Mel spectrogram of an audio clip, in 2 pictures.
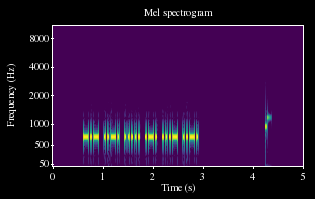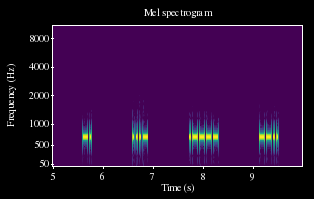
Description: Morse code, heard as a keyed tone, about 36 wpm, spaced as for 18 wpm, 700 Hz. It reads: KF5RVF NV1Z
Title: USA Call Signs - 8x Character Spacing - 35wpm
